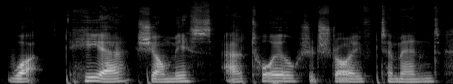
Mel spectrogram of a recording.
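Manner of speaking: "What HERE shall MISS", slow, beat by beat; stress on the dum. Shown as a demonstration. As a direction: slowly punch every second syllable to "to MEND". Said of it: "see how the focus of each line".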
